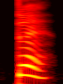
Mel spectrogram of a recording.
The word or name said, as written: dui4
